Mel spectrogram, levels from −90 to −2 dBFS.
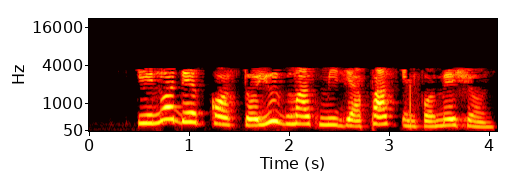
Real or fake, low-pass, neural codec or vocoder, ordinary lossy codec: real; 3.6 kHz; none; MP3, 16 kbps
